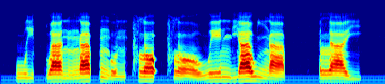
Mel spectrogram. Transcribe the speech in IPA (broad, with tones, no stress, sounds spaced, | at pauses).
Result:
w i˨˩ t̚ w a˧ n ŋ a˦˥ p̚ ŋ o˩˦ n pʰ l ɔ˥˩ ʔ pʰ l ɔː˩˦ w e˥˩ n j a˥˩ w ŋ a˨˩ p̚ | l a˧ j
